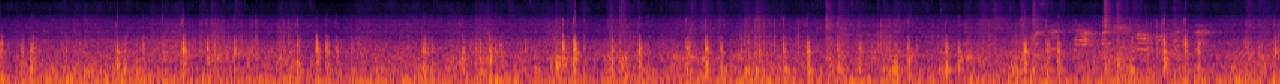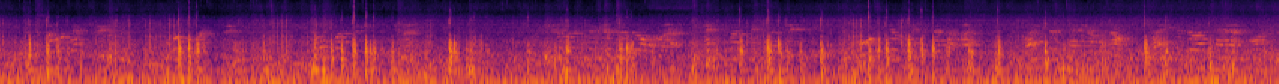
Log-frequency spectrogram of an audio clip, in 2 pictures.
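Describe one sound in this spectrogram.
A diesel railcar rumbles along, heard from inside.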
